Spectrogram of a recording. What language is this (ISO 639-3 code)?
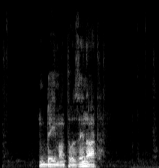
lav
